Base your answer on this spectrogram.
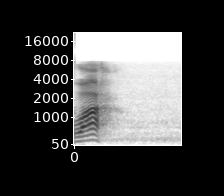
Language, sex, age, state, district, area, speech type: Assamese, male, 45-60, Assam, Lakhimpur, rural, read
